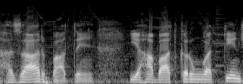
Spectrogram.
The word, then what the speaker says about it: हज़ार: हज़ार को हजार ना कहें, अर्थ आप जानते हैं लेकिन उच्चारण कई लोग लापरवाही में बोलते हैं, हजार कह देते हैं, हज़ार है हज़ार। वीराने में बहार लाया था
